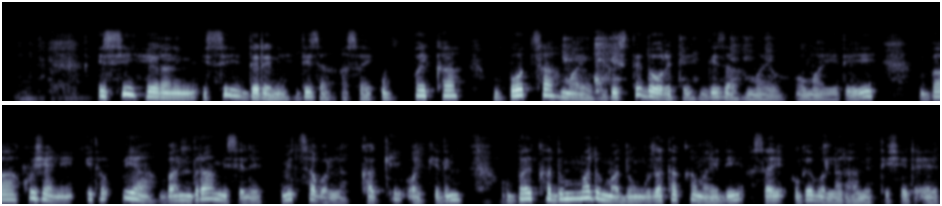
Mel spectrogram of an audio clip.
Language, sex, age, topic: Gamo, female, 25-35, government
